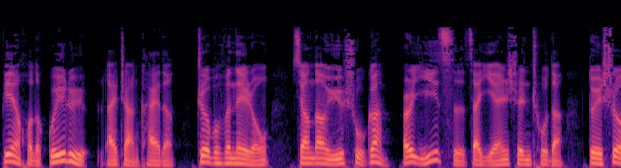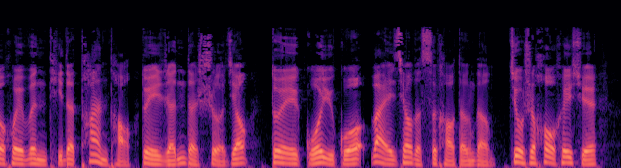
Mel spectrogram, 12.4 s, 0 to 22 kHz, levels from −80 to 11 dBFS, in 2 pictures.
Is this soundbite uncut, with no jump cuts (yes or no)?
no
